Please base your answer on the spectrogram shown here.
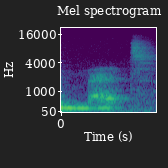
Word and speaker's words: MAETH: may we same if but we're also mispronouncing it it's closer to met okay it's a mispronunciation of a weird transliteration of the hebrew word SMS okay which is relevant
